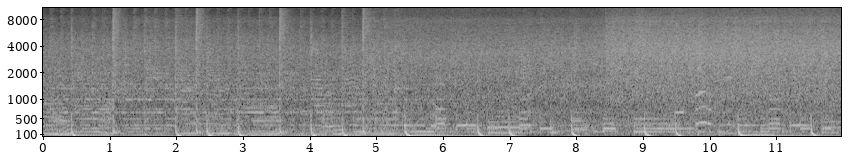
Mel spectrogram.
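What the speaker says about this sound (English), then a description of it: "This is a pretty cool waterfall." South River Falls, an 83-foot waterfall in a park, pours as a constant broadband rush, while brief knocks and clicks sound close by in the foreground over the water.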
